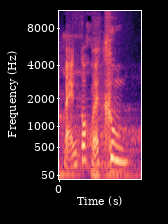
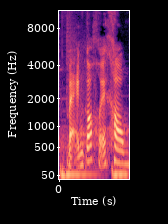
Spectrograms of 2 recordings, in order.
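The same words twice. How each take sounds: First: The last word is said as slangy 'khum'. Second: The last word is said in its standard form. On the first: This is how young people ask. "But Gen Z will ask" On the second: This is the ordinary way to ask. "If you want to ask me like, "Are you good?""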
